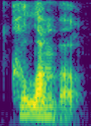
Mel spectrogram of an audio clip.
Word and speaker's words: Colombo: India, is called, or what looks like phonetically, Colombo. The sound to my ear sounds like a TV show that North America had aired before I arrived.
